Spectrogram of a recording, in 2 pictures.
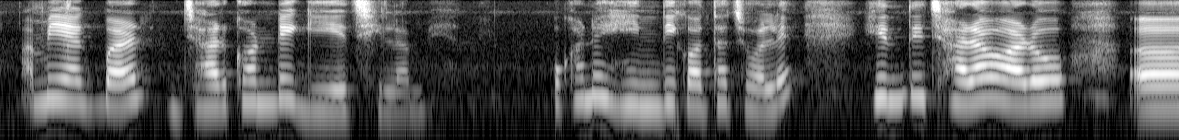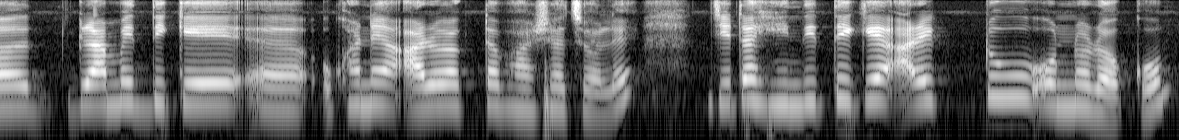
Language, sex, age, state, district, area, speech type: Bengali, female, 18-30, West Bengal, Jhargram, rural, spontaneous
